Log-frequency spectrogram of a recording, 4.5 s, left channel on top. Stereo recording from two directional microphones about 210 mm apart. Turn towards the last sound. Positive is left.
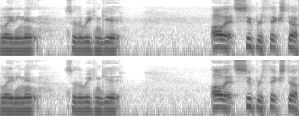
turn(degrees=0)  # may be behind; listen again after turning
